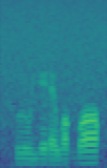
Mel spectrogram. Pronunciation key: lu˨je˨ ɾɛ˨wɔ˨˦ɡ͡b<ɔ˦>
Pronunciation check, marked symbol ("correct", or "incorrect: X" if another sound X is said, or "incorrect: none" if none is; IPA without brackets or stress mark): correct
